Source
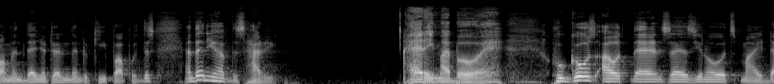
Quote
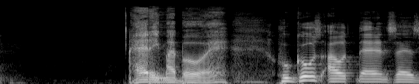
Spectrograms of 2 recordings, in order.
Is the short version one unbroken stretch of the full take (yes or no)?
yes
